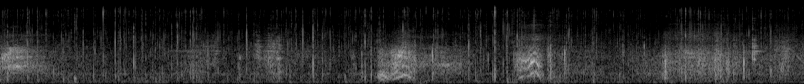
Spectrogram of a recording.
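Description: Crunching snow and rustling tent nylon as a person climbs out of a snow-buried tent with a snow shovel. There are two short vocal sounds about four and five seconds in.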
